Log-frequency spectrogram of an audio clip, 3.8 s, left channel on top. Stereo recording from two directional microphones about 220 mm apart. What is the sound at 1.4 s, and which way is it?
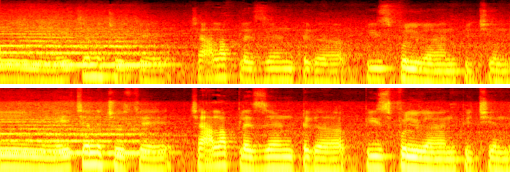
Speech, 30° right (ahead or behind).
